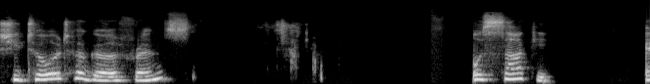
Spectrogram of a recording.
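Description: An elderly woman speaks calmly over an online call, with pauses.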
